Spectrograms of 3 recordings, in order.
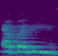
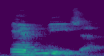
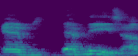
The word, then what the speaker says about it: Ebenezer: your words with me ebenezer ask me who i was it's actually ebnesa what the e is silent the e is silent more specifically the second e it's uh it's pronounced evnisa like uh sneeza and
